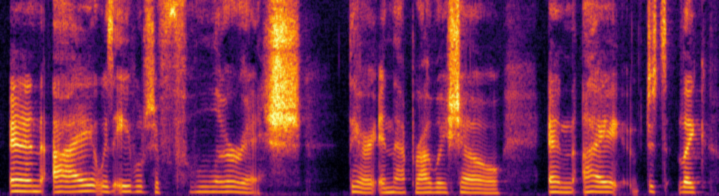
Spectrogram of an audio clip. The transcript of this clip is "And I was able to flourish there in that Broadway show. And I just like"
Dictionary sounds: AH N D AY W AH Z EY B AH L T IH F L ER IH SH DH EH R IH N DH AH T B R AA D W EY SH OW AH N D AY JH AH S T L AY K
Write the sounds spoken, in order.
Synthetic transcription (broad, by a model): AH N AY W AH Z EY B L T IH F L ER IH SH DH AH R IH N DH AH T B R AA D W EY SH OW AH N AY JH AH S T L AY K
